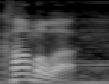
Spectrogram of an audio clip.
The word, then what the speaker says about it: Kamala: um hosts on fox her name is pronounced comma like the punctuation mark look kamala okay okay seriously i've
